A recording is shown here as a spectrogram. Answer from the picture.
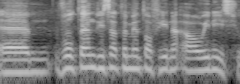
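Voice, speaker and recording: A man with a northern Portuguese accent speaks at a moderate pace in a somewhat breathy, fairly high voice with a monotone, flat intonation. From northern Portugal. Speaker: local council president. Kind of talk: conference talk. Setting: stage with audience.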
